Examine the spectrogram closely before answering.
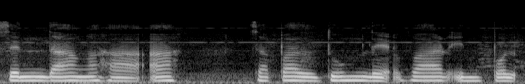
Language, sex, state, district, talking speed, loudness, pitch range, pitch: Mizo, female, Mizoram, Aizawl, 125 wpm, -15 LUFS, 160-180 Hz, 175 Hz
